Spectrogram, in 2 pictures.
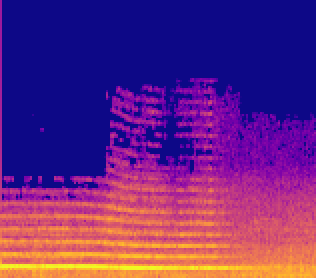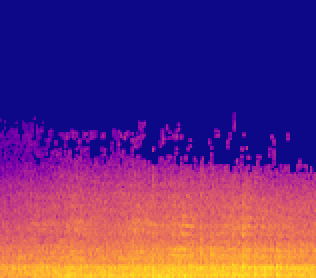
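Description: Electric locomotive's horn sounding one long steady note that drops in pitch about a second in as the locomotive passes at speed, then fades. The rush of coach wheels on the track grows in its place as the train runs by.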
